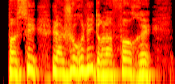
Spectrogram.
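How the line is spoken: Breathless. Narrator (French): dit-il d'une voix haletante

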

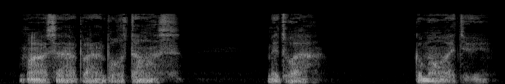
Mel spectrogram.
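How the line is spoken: Grave. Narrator (French): répondit Sirius d'un ton grave

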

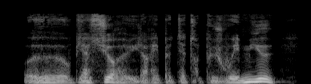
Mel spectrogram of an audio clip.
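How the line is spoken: Mumbling. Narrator (French): marmonna-t-il

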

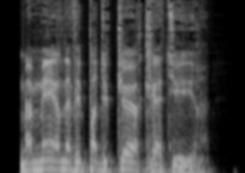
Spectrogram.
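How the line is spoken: Curt reply. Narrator (French): répondit sèchement Sirius

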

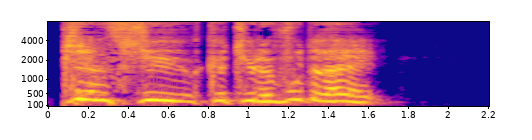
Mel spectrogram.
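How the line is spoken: Crying out. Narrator (French): s'écria Dumbledore

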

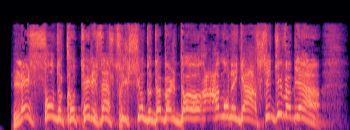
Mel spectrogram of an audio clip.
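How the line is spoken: Exclamation. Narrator (French): s'écria-t-il

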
